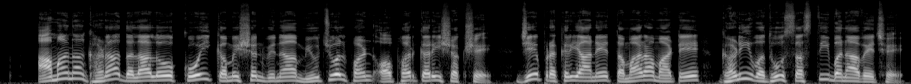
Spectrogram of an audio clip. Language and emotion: Gujarati, neutral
